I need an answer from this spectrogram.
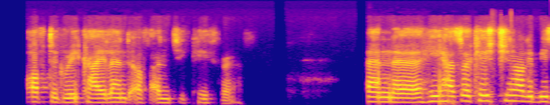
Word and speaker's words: Antikythera: He heads the Antikythera Mechanism Research Project, did I say it right? Antikythera Mechanism Research Project, which is an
